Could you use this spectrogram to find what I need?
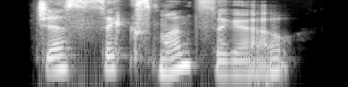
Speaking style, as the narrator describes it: he says with a giggle

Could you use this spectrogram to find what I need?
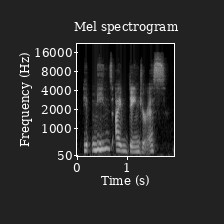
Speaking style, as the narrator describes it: she says brokenly

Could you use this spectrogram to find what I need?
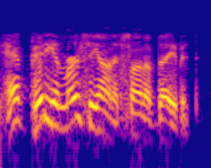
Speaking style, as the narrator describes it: two blind men followed him, shouting loudly

